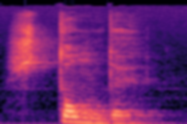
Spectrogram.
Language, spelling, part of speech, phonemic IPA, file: Dutch, stonde, noun, /ˈstɔndə/, Nl-stonde.ogg
- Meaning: singular past subjunctive of staan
